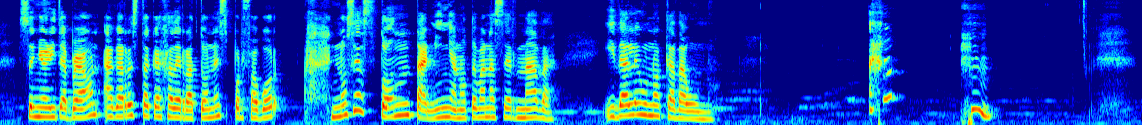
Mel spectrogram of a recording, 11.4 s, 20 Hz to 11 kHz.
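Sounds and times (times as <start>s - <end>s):
speech: 0.2s - 7.2s
female teacher giving an affected little cough in a classroom: 9.6s - 10.0s.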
